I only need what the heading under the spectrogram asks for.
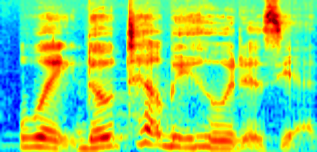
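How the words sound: It is said in a put-on character voice.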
